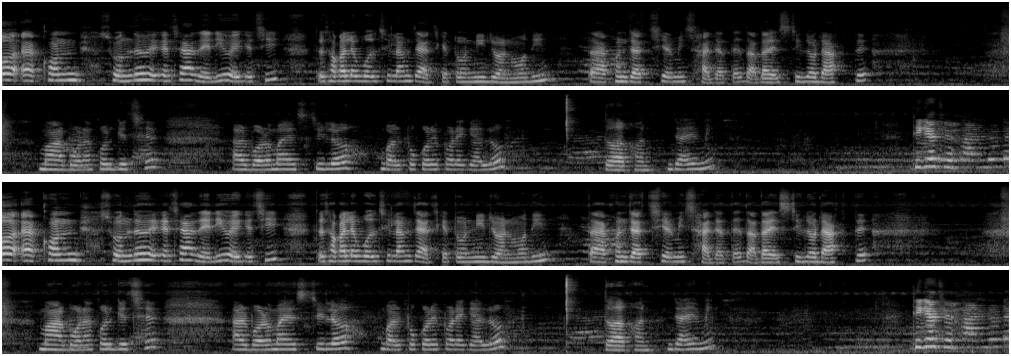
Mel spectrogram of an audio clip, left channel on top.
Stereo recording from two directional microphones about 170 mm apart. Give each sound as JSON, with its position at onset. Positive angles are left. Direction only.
{"t": 0.0, "sound": "a woman's voice", "side_deg": 5}
{"t": 10.4, "sound": "speech", "side_deg": 5}
{"t": 19.1, "sound": "speech", "side_deg": -5}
